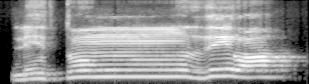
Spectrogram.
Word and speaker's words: لتنذر: لتنذر নুনটা ক্লিয়ার হয়ে যায়, কারণ নুনটা হিডেন থাকবে ভাই। লিতুন জি আপনি ফলো করবেন জালকে, জিব্বা চলে যাবে জালের কাছে, জালের মাখরাজে, ঠিক আছে। লিতুন لتنذر এই পড়েন لتنذر قوما ما أنذر آباؤهم فهم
